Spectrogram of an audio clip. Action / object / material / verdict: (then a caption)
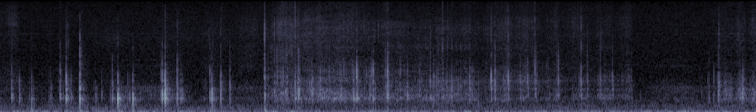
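tap / rubber sneaker outsole / rubber / none. Long painted nails tap and scratch the gum-brown, textured rubber outsole of a Vans Quasi Signature sneaker, held horizontally and solid. Quiet, dull, muffled clicks come at an uneven pace over a soft, gritty scraping rustle, and each tap dies away almost at once with no ring.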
